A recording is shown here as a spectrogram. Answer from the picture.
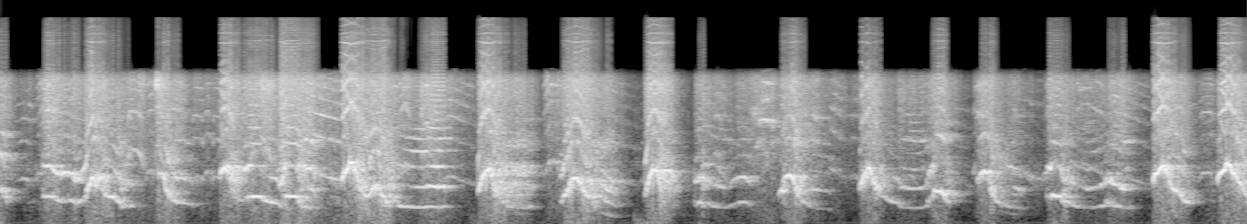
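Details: A Weimaraner dog, trying to out-squeak his toys, gives loud wavering whiny howls in rapid bursts about once a second, pitch sliding up and down, mixed with sharp squeaky-toy squeals throughout.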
